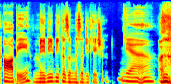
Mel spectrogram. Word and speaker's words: Obi: name he does look like spelled Obie Obie yeah right that's why I was like Obie but it's Obby but he pronounced it Obby maybe because of miseducation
